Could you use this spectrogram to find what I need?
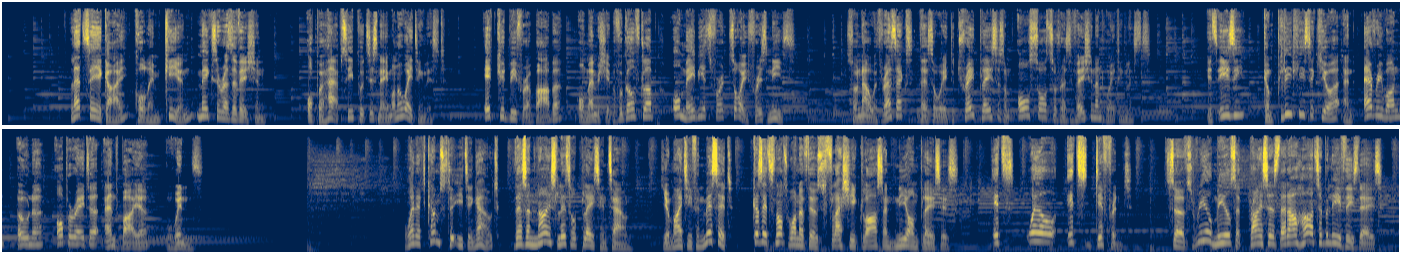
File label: English commercial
